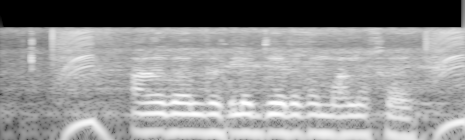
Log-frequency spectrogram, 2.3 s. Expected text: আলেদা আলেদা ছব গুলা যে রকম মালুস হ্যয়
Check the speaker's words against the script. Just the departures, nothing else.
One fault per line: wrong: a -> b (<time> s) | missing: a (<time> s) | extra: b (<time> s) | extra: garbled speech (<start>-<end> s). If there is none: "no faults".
missing: ছব (1.1 s)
